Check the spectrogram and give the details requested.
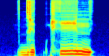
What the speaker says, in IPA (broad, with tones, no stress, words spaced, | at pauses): di˨˩t̚ kʰi˥˩n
